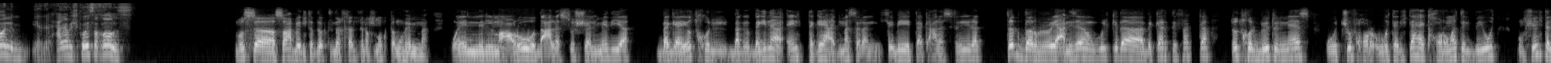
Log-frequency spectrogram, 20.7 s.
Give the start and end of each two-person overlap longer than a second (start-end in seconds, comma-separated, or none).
none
